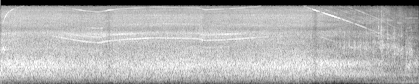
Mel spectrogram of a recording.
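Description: Corded electric drill boring a hole into a hardwood log: a steady motor whine whose pitch sags briefly about two and four seconds in as the bit bites, then winds down falling in pitch near the end as the drill is let off.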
